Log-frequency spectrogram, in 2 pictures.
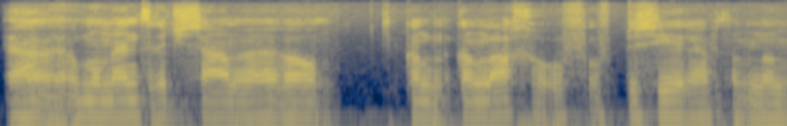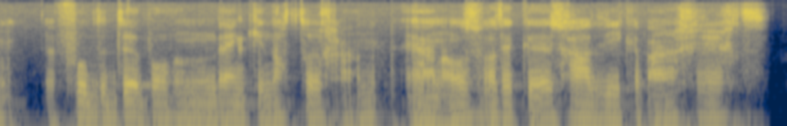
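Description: A young man in a news interview clip, his voice distorted and pitch-shifted deep to hide who he is, speaking hesitantly and repeating words. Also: completely flat delivery, normal speed, gravelly, darkish tone, slight background noise. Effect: voice distorted and pitch-shifted deep for anonymity.

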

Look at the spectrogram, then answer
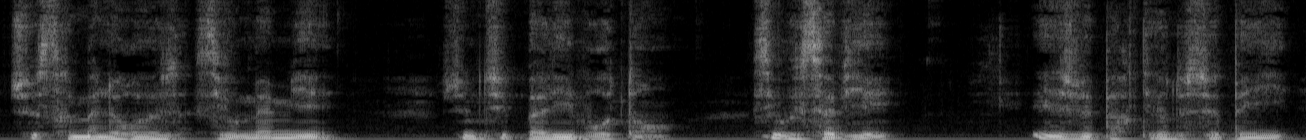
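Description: A man reading a gentle, hesitant young woman. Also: on the low side, normal speed, husky. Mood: tender. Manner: soft, quiet delivery.

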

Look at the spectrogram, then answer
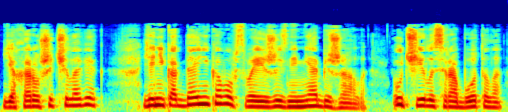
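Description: A man's voice: fairly high pitch, fast, darkish tone, no echo, studio quality, natural voice. A man voicing a hurt, indignant young stepdaughter who speaks reproachfully.

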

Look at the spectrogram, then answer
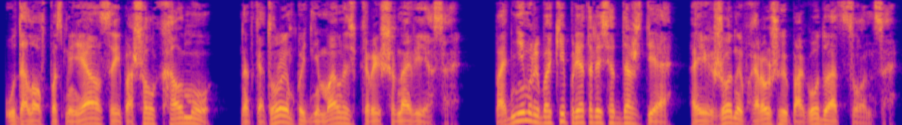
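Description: A man with a lowish voice narrating an audiobook like a lively storyteller. The recording is dry and close, with no room sound. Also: fairly quick, dry recording.

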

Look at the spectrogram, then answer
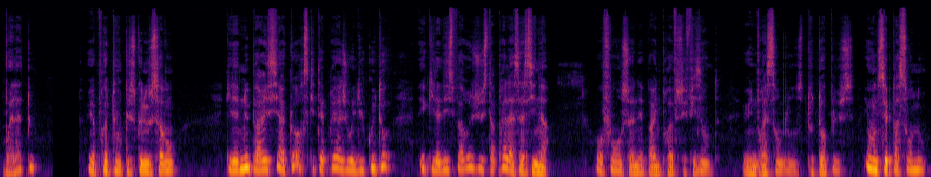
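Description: A man's voice: fairly high pitch, animated, moderate pace, dark tone, breathy edge, voice pushed up. A man reading the part of a shrewd, playful detective in an audiobook. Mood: sly. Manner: sly, teasing.

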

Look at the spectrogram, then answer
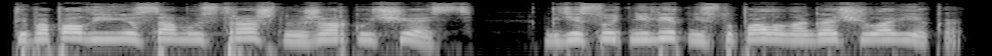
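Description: A woman's voice: fairly high pitch, a little fast, no echo, studio quality, natural voice. A woman voicing a grumpy, talkative male creator who lectures and grumbles, in an audiobook reading. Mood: grumbling. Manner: irritable, lecturing, sighing.

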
